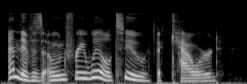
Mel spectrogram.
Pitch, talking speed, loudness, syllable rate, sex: 215 Hz, 220 wpm, -19 LUFS, 5.1 syllables/s, female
